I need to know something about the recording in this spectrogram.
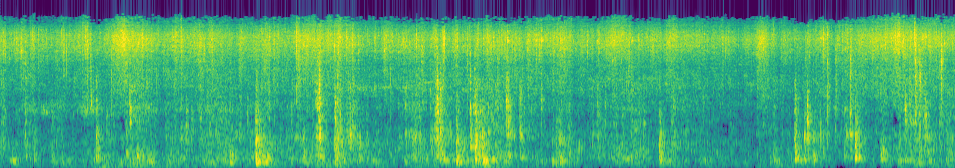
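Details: Goat eating up close, steady irregular crunching and tearing bites, sharp broadband clicks several times per second over a constant high hiss, with brief quieter pauses.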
